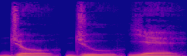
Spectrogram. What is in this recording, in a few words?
"jojuye", concat syllables; Affixing experiment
